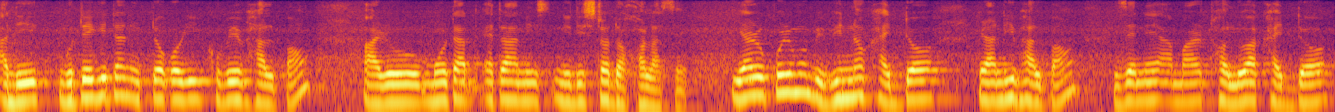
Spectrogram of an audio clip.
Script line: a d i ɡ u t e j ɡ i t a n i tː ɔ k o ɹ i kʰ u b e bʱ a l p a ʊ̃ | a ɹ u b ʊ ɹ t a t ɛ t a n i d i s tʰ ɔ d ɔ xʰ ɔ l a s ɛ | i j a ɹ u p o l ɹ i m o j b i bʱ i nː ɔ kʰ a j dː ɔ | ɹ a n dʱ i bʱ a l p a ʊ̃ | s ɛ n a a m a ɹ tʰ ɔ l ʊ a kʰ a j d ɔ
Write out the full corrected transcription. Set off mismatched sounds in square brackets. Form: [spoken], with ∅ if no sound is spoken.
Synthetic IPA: a d i ɡ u t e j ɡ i t a n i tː ɔ k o ɹ i kʰ u b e bʱ a l p a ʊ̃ | a ɹ u [m] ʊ ɹ t a t ɛ t a n i d i s [t] ɔ d ɔ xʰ ɔ l a s ɛ | i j a ɹ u p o [∅] ɹ i m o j b i bʱ i nː ɔ kʰ a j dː ɔ | ɹ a n dʱ i bʱ a l p a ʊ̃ | [z] ɛ n [ɛ] a m a ɹ tʰ ɔ l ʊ a kʰ a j d ɔ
